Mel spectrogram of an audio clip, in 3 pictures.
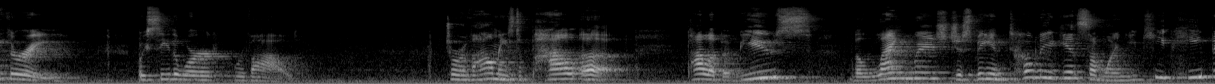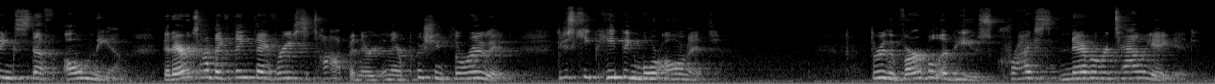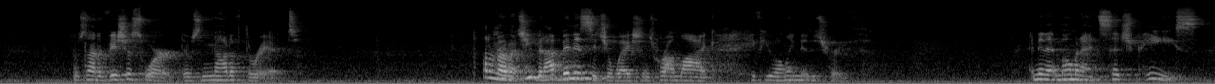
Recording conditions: large echoing room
